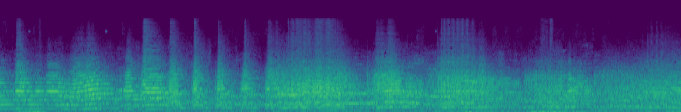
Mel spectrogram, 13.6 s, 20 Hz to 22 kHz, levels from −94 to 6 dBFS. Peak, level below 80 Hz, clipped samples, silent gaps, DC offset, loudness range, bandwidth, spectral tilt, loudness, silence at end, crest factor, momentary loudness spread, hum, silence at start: -10 dBFS; -46 dBFS; under 0.1%; none; under 0.1%; 5 LU; 11 kHz; -7.5 dB/octave; -27 LUFS; 0 s; 16 dB; 8 LU; none; 0 s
